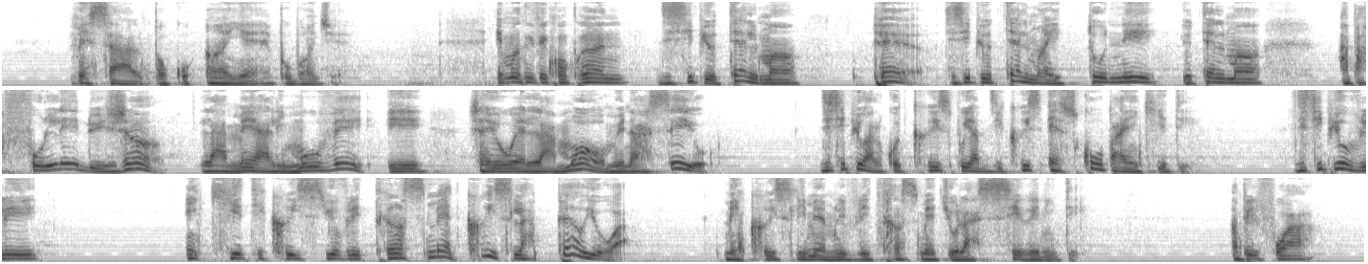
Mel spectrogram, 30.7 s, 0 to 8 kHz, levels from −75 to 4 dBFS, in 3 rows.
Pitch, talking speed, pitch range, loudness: 110 Hz, 160 wpm, 90-140 Hz, -22 LUFS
